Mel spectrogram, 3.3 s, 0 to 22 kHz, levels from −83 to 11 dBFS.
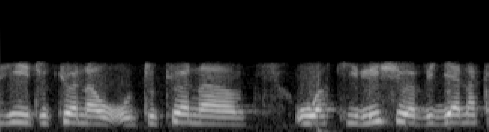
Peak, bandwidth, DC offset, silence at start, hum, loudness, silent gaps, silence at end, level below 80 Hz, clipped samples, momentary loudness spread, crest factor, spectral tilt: -6 dBFS; 3.8 kHz; under 0.1%; 0 s; none; -22 LUFS; none; 0 s; -66 dBFS; under 0.1%; 5 LU; 16 dB; -7.5 dB/octave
